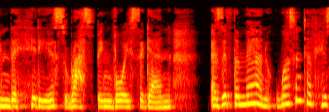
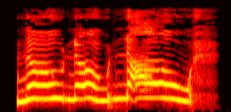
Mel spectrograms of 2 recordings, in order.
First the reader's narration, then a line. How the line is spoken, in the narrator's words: screamed in defiance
